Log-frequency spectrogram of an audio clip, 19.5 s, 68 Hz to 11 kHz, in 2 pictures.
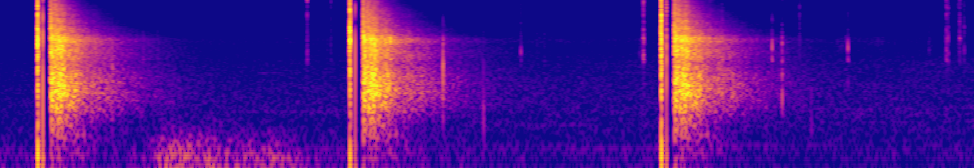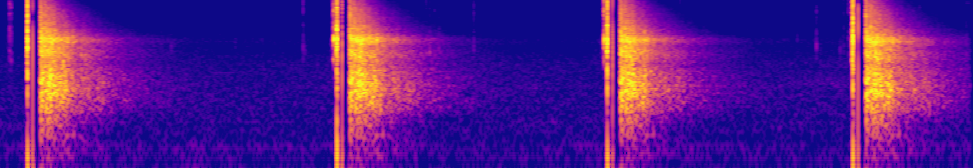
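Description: Taurus G2C pistol fired seven times, single shots about three seconds apart, each with a fading echo. The pistol cycles on every shot without jamming, even held in a weak one-handed grip.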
